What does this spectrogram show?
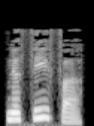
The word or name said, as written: nathifa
